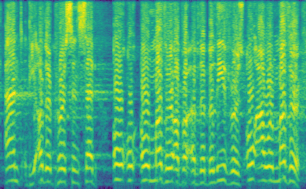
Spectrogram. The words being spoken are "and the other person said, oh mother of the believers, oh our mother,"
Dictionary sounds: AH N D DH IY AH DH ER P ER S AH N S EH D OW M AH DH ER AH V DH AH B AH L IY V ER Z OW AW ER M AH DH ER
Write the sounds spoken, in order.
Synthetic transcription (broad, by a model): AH N DH IY AH DH ER P ER S AH N S EH D OW M AH DH ER AH V DH AH B AH L IY V ER Z OW AW ER M AH DH ER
